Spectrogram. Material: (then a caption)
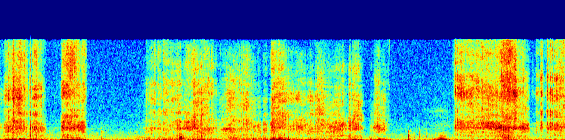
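Cork. A pair of cotton swabs is rubbed back and forth over the face of a solid stack of square cork coasters held close to the mic. It makes soft, dry scratchy swishes in uneven bursts, with bright hiss on each stroke and low thumps underneath.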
